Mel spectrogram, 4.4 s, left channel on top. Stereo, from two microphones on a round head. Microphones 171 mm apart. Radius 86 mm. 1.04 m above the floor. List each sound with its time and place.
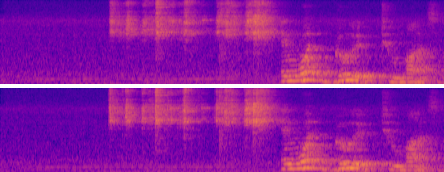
1.1 s keys jangling: 70° right (ahead or behind), 1.3 m
2.8 s a man speaking: 25° left (ahead or behind), 1.2 m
